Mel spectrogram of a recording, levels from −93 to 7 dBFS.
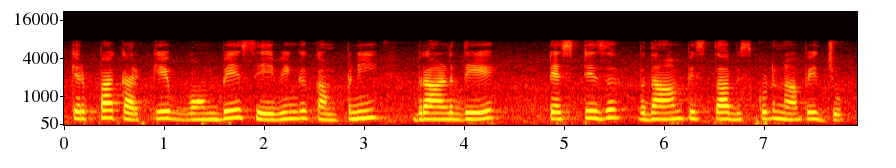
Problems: none marked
